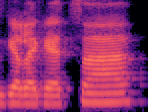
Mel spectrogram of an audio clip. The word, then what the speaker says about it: Guelaguetza: I know I have the most difficult name, number one, Bricia, to pronounce, and then my restaurant's name is Guelaguetza. No one knows how to pronounce that too.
